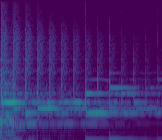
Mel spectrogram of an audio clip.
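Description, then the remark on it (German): A short, bright electronic jingle: rapid, evenly spaced plucked notes pulse over a sustained tone for about two seconds, clear, with no one speaking. “Jetzt gibt es auch so einen Jingle für den Schirisch Podcast, oder?”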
